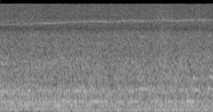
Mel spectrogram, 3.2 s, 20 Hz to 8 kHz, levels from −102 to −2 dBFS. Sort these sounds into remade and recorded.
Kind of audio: recorded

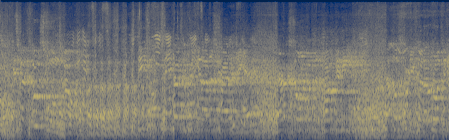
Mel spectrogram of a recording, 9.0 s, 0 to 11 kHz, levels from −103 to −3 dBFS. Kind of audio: recorded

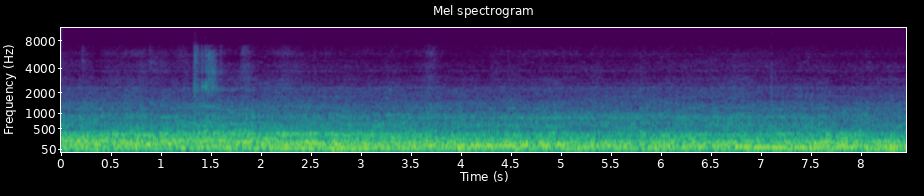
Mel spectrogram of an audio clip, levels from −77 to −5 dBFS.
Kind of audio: remade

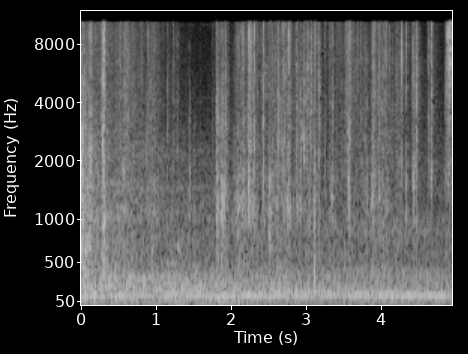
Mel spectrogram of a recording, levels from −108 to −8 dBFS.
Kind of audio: recorded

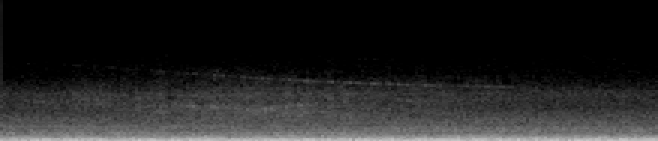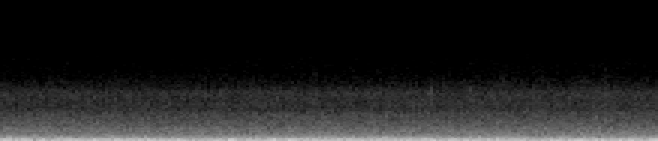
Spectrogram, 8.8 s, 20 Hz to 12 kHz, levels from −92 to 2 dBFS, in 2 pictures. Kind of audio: recorded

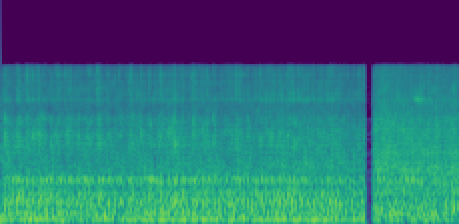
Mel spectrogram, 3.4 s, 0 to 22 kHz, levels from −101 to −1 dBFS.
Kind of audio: remade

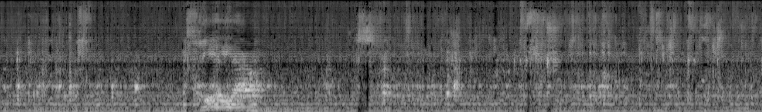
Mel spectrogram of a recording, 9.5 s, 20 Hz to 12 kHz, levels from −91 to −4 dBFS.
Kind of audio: remade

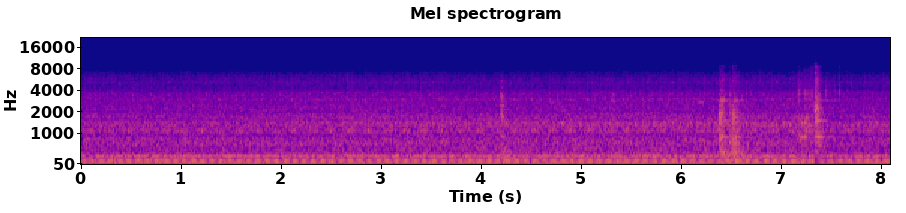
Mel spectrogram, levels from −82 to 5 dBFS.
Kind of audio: remade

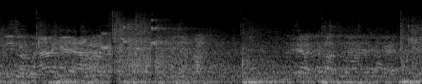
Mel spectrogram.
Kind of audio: recorded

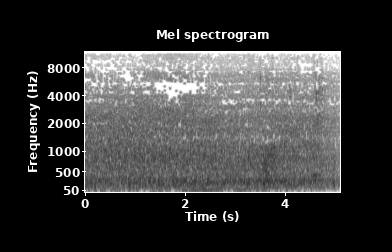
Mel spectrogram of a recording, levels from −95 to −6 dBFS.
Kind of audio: recorded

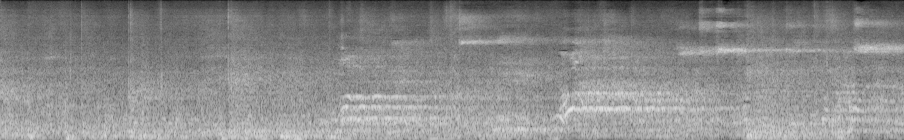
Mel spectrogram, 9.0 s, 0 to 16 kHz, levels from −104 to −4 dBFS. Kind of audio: remade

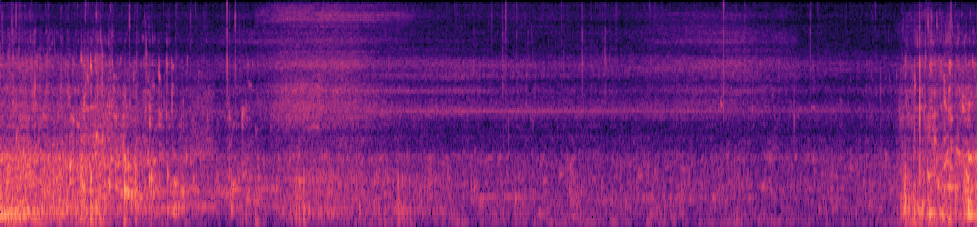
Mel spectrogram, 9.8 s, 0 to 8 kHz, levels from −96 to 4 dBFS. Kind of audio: recorded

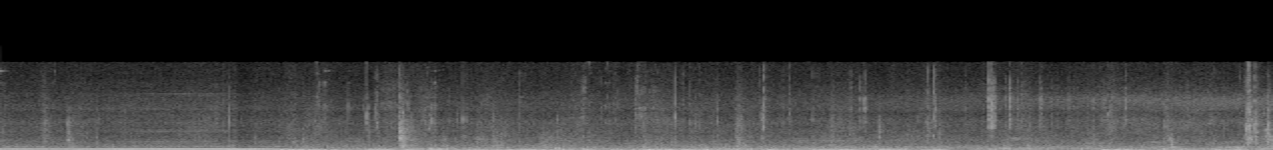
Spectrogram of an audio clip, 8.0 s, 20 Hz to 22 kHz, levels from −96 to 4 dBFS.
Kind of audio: recorded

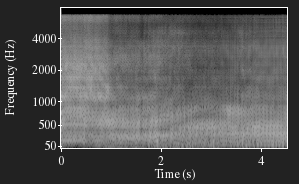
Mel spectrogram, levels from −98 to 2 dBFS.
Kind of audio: remade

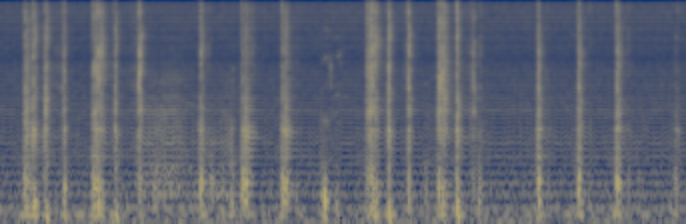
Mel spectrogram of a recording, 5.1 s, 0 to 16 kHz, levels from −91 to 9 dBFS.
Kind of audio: remade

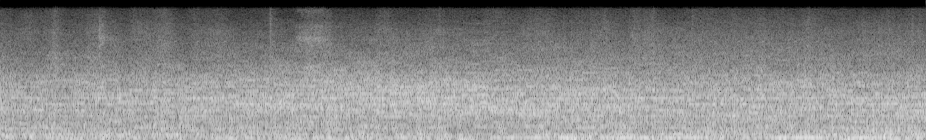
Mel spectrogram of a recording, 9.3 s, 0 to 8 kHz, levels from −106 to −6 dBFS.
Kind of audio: remade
